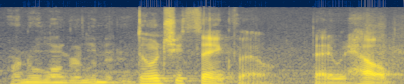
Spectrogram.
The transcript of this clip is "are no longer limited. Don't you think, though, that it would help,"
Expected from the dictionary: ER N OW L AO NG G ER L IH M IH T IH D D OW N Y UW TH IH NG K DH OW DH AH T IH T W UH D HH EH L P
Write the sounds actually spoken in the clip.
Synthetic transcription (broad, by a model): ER N OW L AO NG G ER L IH M IH T IH D D OW N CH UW TH IH NG K DH OW DH AH T IH T W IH D HH EH L P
